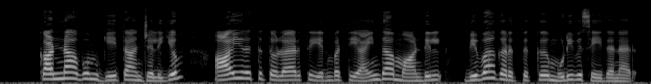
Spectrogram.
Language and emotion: Tamil, neutral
